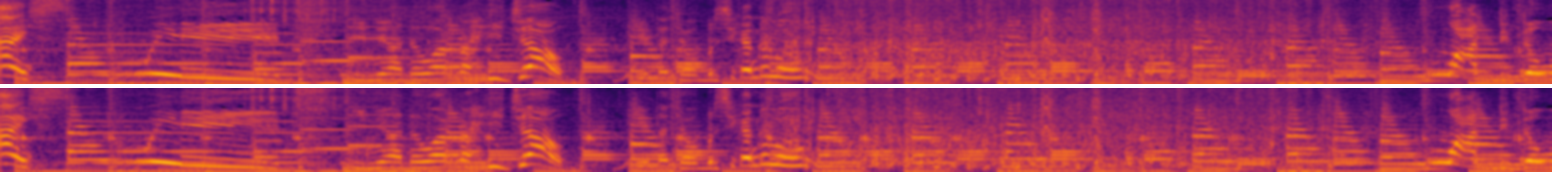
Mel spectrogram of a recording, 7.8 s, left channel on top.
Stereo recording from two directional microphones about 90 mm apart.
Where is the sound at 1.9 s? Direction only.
5° right (ahead or behind).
